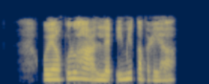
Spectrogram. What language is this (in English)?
Arabic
